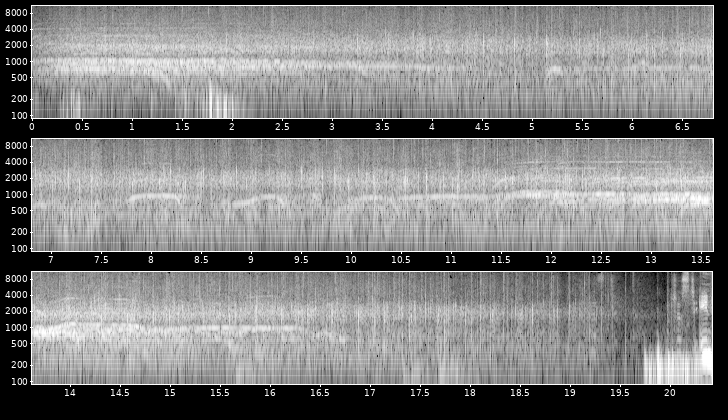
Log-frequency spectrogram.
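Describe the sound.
Sustained audience applause welcoming two guests at an event, a dense steady patter of many hands clapping for about twenty seconds, with a few faint voices and cheers mixed in before it fades at the end.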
